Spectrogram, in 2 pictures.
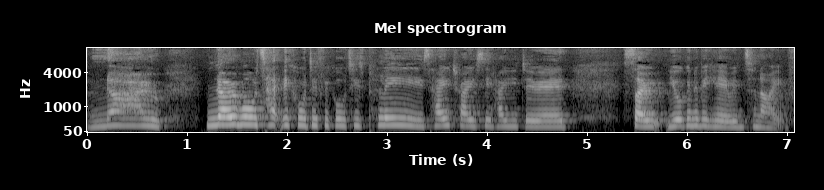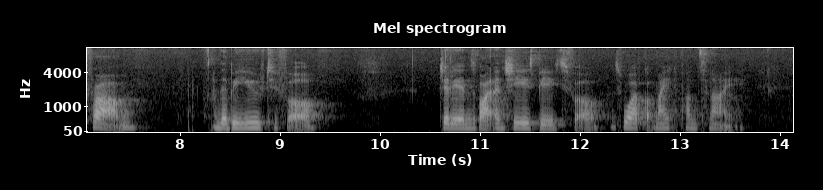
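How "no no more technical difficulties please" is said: frantic, very loud, high-pitched panicked voice. Pleading as people say they cannot hear: panicked plea. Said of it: "So I'm panicking now".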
